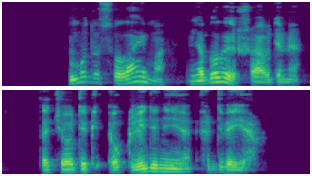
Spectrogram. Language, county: Lithuanian, Vilnius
